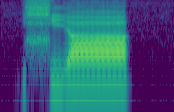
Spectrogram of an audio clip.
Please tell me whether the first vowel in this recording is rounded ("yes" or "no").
no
